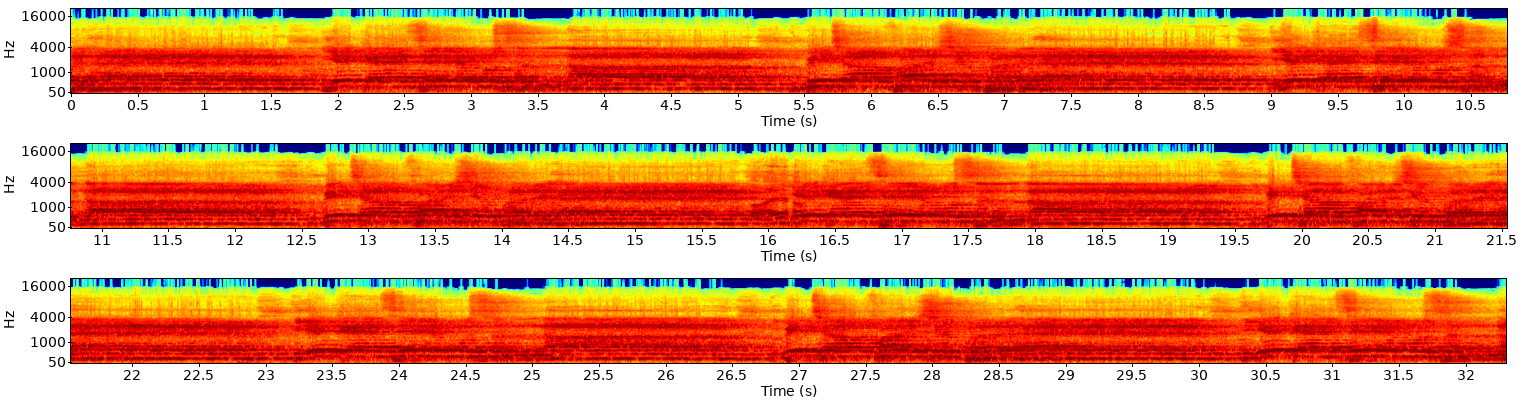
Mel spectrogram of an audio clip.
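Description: A group of men chanting a devotional qasida together through a microphone and loudspeakers, in short repeated phrases about every two seconds.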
